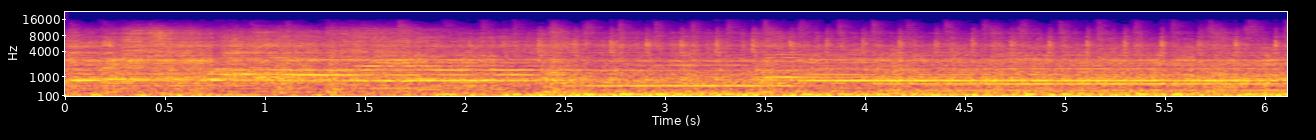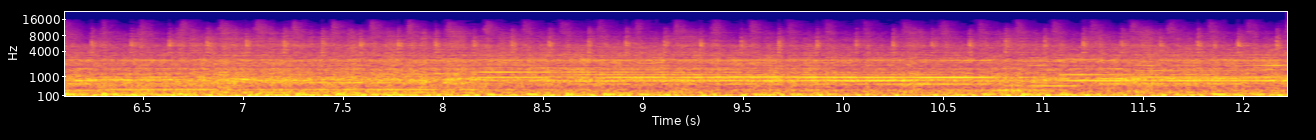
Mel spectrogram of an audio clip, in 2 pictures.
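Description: Punk rock band playing live: electric guitars and a drum kit, with a fast, even drum beat coming in about two seconds in under held guitar notes.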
